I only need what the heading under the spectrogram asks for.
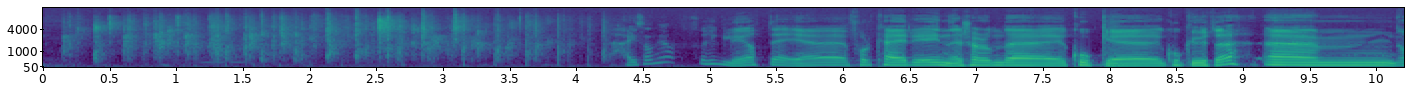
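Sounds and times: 
room full of people applauding: 0.0 - 4.4
speech: 4.4 - 10.2.

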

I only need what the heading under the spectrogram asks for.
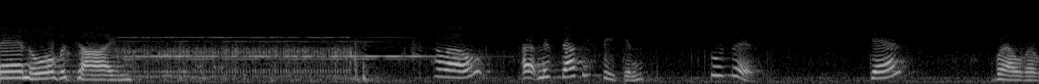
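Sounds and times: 
speech: 0.6 - 1.5, 4.4 - 7.7, 8.7 - 9.1, 9.9 - 10.3
telephone ringing with a shrill bell-like jangle: 0.9 - 5.0.

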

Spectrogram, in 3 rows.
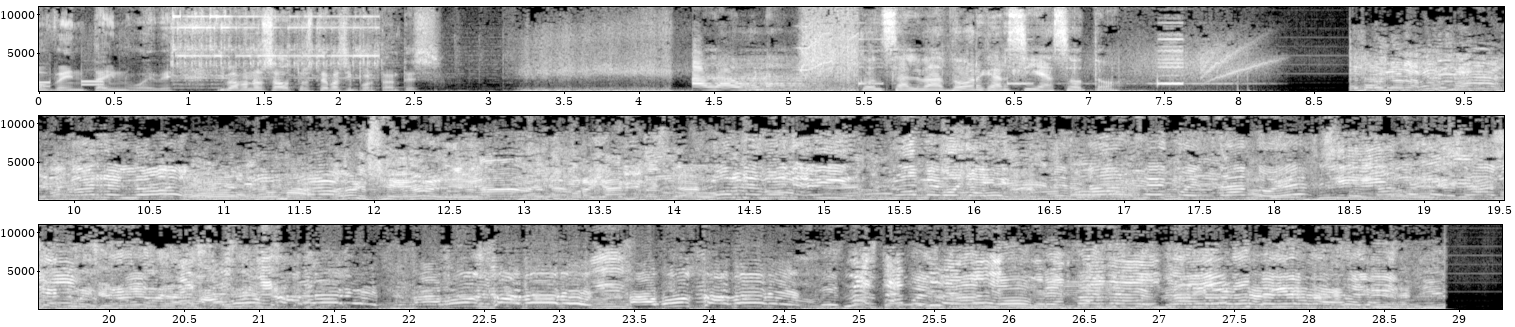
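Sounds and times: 
speech: 0.0 - 3.5, 4.4 - 7.3
crowd shouting during a market brawl: 8.8 - 28.6.

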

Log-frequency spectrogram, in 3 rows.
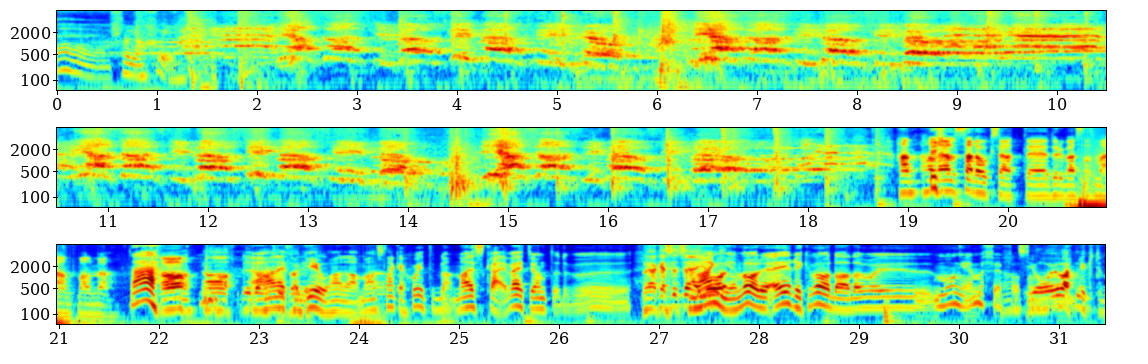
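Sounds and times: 
speech: 0.6 - 2.7, 19.0 - 31.4
large crowd of football supporters chanting a sung refrain: 0.7 - 18.9
football supporters shouting: 1.2 - 18.9.

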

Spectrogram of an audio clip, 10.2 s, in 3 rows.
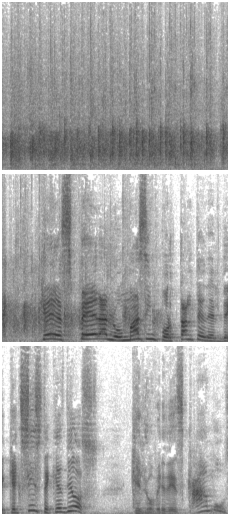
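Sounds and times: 
audience clapping hands: 0.0 - 6.2
speech: 4.0 - 10.1.

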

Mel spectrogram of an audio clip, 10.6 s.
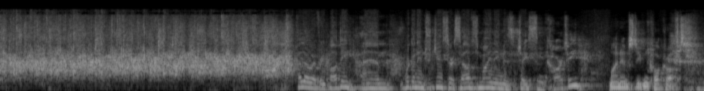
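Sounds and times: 
live audience applause: 0.0 - 7.0
speech: 4.5 - 10.5.

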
